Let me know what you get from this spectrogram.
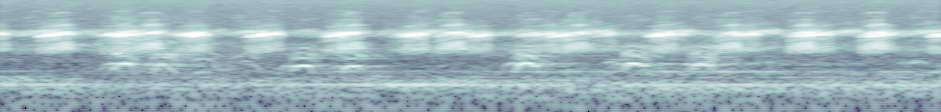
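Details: Night chorus of paddy frogs in early summer before rice transplanting, many callers overlapping in fast rhythmic croaking pulses, with occasional deeper double croaks and a constant low drone beneath.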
